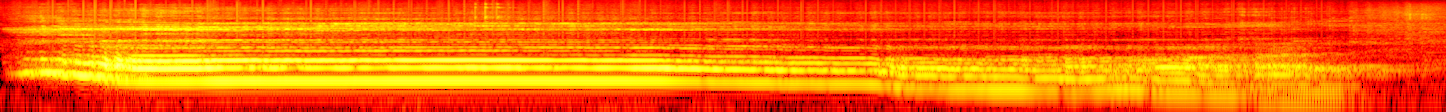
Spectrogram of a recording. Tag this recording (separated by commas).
Dog, Domestic animals, Animal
